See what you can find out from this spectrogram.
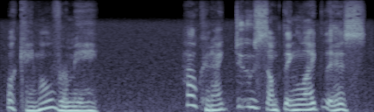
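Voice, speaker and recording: A man's voice: a little high, sing-song, normal speed, a little hiss or hum. A man voicing a remorseful male academy scholar who speaks in an anxious, apologetic way. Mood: dismayed. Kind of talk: game voice acting.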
